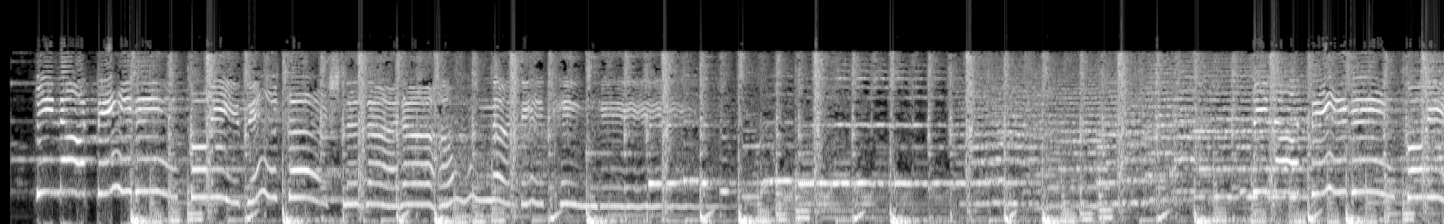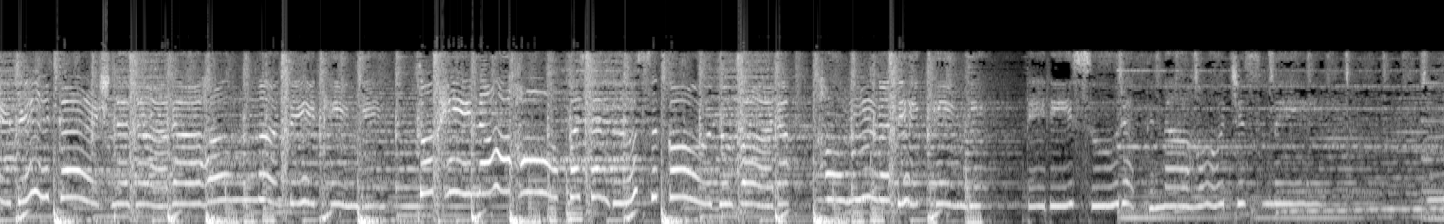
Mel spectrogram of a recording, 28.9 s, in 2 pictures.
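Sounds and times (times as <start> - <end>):
Hindi song cut: 0.1 - 28.8.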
